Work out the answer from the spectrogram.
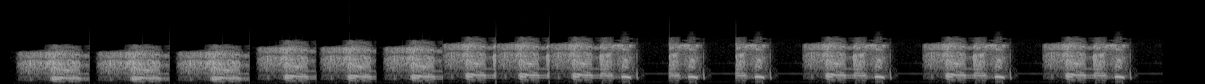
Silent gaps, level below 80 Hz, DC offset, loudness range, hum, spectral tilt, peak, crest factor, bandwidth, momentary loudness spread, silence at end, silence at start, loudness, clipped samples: none; -66 dBFS; under 0.1%; 2 LU; none; -5.5 dB/octave; -8 dBFS; 18 dB; 10.5 kHz; 8 LU; 0.75 s; 0.15 s; -24 LUFS; under 0.1%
